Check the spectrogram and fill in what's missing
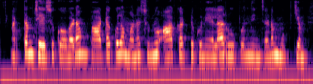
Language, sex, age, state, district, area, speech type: Telugu, female, 18-30, Andhra Pradesh, Sri Satya Sai, urban, spontaneous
